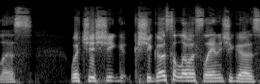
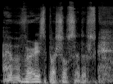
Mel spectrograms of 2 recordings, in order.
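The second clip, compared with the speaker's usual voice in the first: put-on very low action-movie voice, own accent unchanged; 7 semitones lower, 6 dB quieter than usual. Doing a famous movie line after being told it sounded like Liam Neeson: Liam Neeson impression. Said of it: "it is way more Liam Neeson".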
